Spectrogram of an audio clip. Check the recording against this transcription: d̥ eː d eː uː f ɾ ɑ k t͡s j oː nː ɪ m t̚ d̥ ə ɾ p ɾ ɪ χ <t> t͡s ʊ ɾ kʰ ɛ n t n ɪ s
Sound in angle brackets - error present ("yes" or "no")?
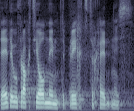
no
